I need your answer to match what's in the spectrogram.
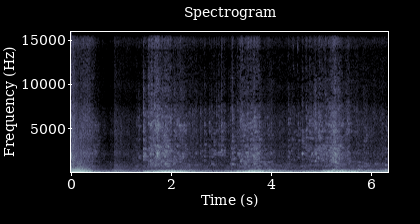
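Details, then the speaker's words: LS-swapped 1948 Ford F1 with headers and open straight pipes but a tune still set for mufflers and cats: a loud V8 idle surging up and down about every two seconds. Rough running; the owner suspects the tune and lack of back pressure. "so it's obviously not running quite right um I think one of the main reasons is because it's still got the stock tuned for the muffler and catalytic converters full exhaust"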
